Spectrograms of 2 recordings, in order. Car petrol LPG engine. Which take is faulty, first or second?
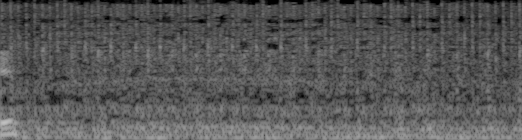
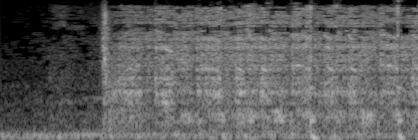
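first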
